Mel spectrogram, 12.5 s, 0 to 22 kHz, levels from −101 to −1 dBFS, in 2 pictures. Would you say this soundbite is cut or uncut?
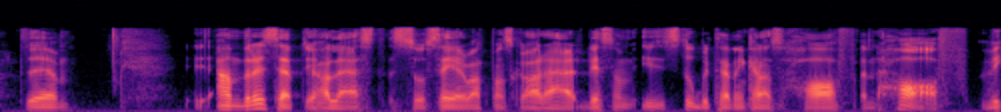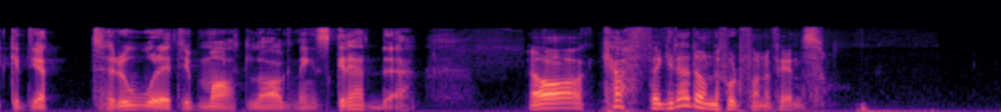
uncut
